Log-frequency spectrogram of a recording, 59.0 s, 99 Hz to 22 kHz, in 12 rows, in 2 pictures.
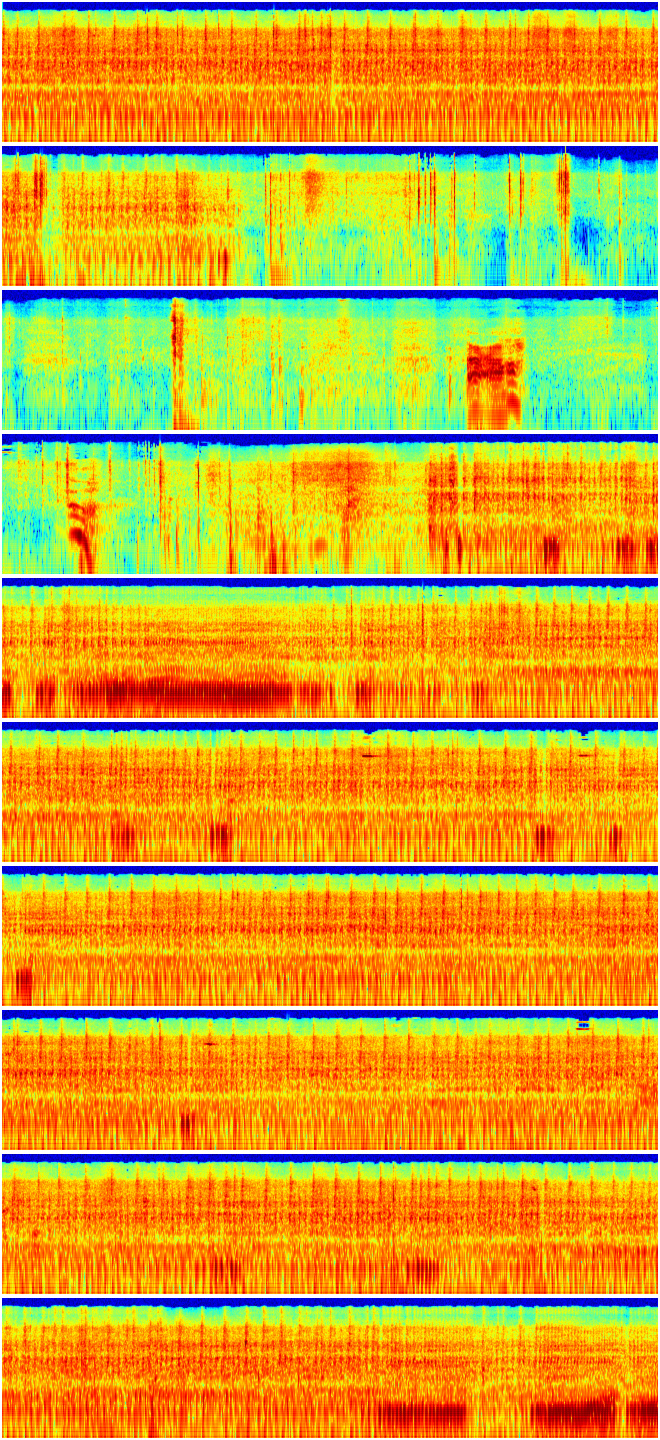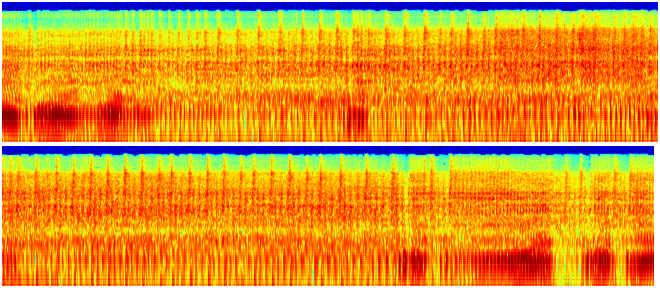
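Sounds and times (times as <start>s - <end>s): motorcycle throttle bursts: 0.0s - 6.8s, 16.5s - 59.0s
motorcycle engine running: 0.0s - 7.1s, 16.4s - 59.0s.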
